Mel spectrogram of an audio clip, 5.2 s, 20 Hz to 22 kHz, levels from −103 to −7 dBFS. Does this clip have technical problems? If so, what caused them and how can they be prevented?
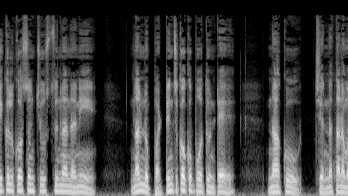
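Yes. Compressed frames skipped at 4.40 s: the speech jumps forward by roughly a single frame, about 20 ms of audio, because that frame was missing from the file or rejected by the decoder as damaged. Preventing it means storing and transferring the file with error checking, and verifying the container's integrity before playback or distribution.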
